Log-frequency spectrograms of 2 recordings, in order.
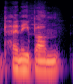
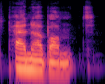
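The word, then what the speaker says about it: Pen-y-bont: able to pronounce that I live five miles away from Penny bump it's Pena bunt okay Hamlin sorry what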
